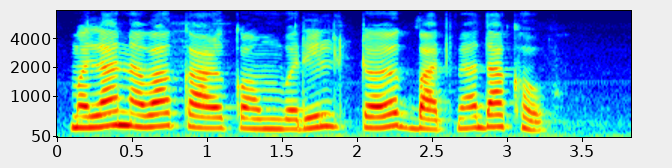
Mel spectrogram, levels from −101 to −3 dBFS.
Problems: none marked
